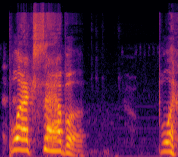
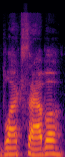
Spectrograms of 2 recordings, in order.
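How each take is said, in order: First: Metal scream. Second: Said in the usual way. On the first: Shown as a demonstration. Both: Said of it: "it's like you're screaming".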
